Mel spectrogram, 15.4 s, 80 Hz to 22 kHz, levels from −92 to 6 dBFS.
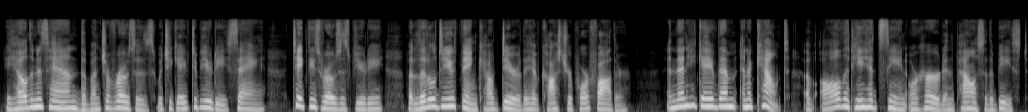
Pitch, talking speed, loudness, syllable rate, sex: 185 Hz, 205 wpm, -20 LUFS, 4.6 syllables/s, female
